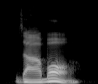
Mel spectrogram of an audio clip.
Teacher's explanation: On the other hand, in the word for female, zabo, the b spelled b is voiced. So your vocal cords just keep vibrating from the preceding vowel to the voiced b and straight into the next vowel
